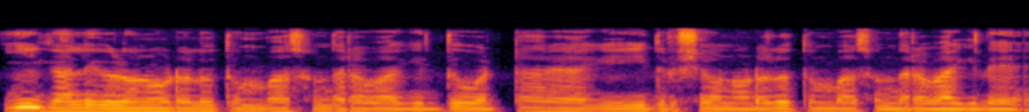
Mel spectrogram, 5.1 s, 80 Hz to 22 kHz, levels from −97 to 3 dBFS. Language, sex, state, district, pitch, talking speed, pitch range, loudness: Kannada, male, Karnataka, Koppal, 105 Hz, 130 wpm, 100-110 Hz, -19 LUFS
